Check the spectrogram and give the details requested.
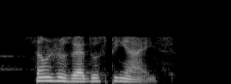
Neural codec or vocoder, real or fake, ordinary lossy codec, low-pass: none; real; Opus, 16 kbps; 3.6 kHz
